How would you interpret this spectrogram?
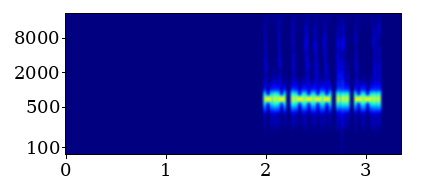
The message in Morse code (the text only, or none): K1SZ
